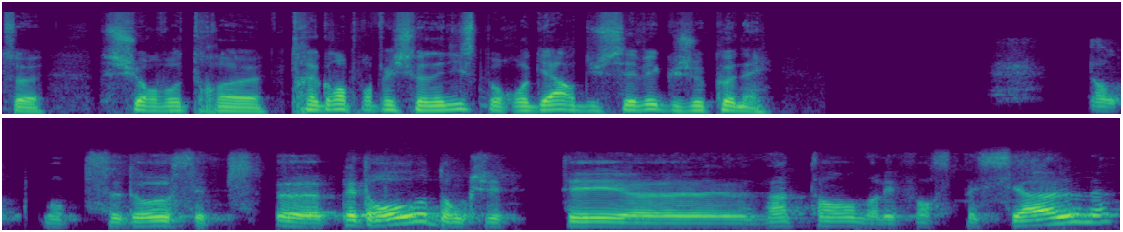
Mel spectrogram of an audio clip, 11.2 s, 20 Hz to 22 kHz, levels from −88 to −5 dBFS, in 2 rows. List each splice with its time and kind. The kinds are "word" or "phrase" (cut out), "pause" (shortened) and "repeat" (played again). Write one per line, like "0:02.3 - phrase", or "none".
0:01.4 - pause
0:05.7 - word

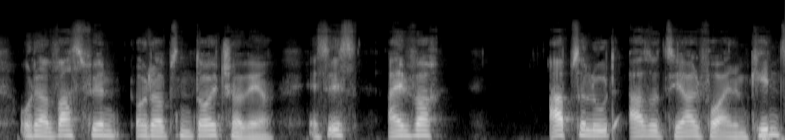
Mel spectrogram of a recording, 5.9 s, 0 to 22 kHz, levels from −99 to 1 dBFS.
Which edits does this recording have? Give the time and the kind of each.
none

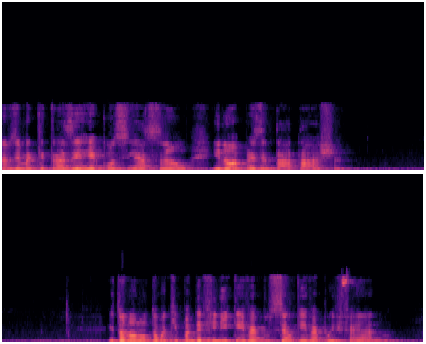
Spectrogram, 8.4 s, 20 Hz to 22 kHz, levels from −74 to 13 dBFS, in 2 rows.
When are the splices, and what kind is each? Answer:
none

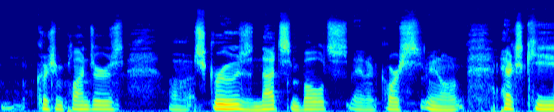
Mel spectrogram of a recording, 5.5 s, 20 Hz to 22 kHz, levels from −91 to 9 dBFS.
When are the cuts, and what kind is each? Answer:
0:02.0 - phrase
0:03.5 - word

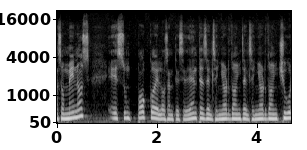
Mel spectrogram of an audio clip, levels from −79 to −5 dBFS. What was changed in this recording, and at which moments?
0:01.0 - word
0:03.7 - repeat

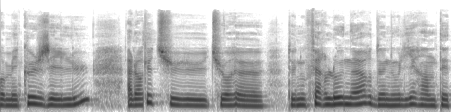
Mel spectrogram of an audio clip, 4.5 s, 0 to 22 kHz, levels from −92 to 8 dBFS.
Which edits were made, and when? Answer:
0:01.4 - word
0:02.4 - word

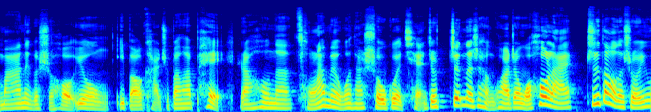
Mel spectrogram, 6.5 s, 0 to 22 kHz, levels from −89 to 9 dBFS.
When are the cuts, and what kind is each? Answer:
0:02.3 - pause

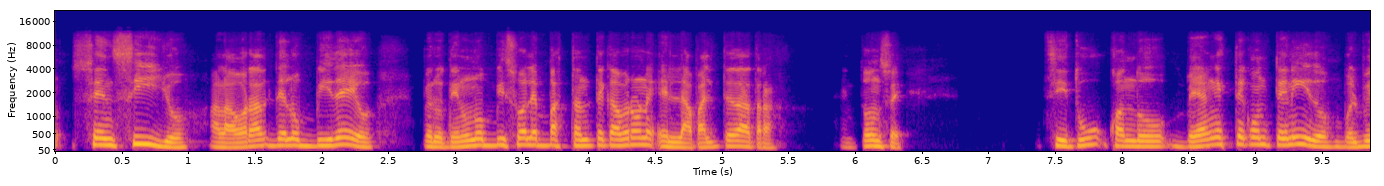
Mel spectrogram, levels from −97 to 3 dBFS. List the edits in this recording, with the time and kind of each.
0:01.6 - word

